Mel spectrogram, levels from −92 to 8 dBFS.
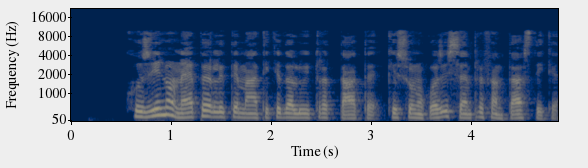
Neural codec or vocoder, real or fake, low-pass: vocoder, 44.1 kHz, 128 mel bands every 256 samples, BigVGAN v2; fake; 9.9 kHz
